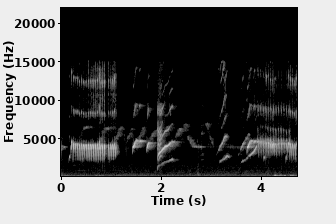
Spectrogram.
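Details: Canary master song for training in a rich ornate style: a steady buzzy tone, scattered swooping whistles and falling slurs, then another long buzzy trill, over constant low background hiss.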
